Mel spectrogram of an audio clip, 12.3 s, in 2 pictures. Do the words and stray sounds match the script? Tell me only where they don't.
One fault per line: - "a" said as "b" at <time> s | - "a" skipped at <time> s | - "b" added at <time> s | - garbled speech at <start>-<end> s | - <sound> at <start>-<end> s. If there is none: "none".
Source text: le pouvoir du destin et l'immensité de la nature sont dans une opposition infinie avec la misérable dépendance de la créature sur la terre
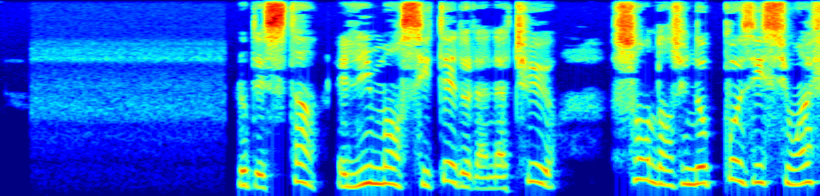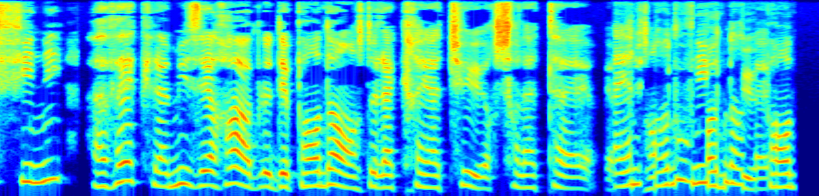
- "pouvoir du" skipped at 1.9 s
- garbled speech at 10.7-12.1 s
